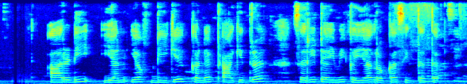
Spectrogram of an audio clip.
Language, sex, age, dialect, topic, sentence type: Kannada, female, 18-24, Dharwad Kannada, banking, statement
